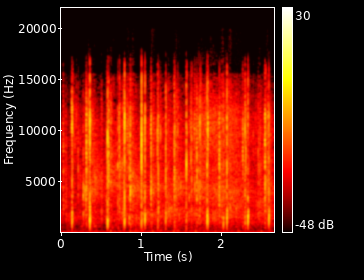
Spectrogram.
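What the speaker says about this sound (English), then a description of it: "Big applause." A small group at a conference on water cooperation claps at close range, uneven separate claps for a few seconds rather than a full ovation.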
